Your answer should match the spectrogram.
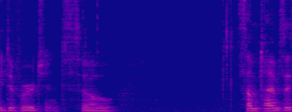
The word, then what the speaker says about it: Divergent: Just to clear this up, it's pronounced divergent, but it sounds cooler to say divergent, so sometimes I say divergent, sometimes I say divergent.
